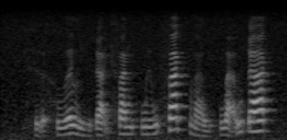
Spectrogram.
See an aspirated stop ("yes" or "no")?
no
